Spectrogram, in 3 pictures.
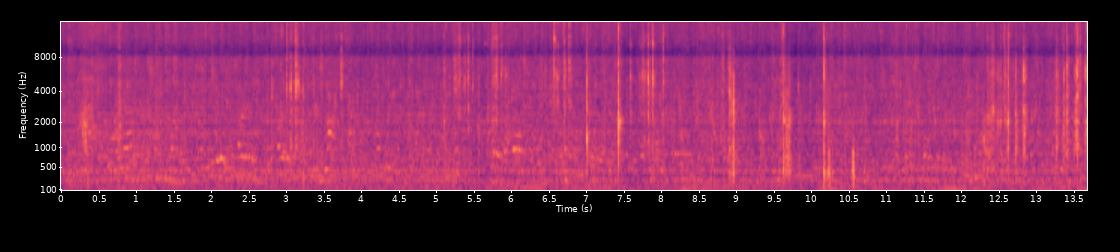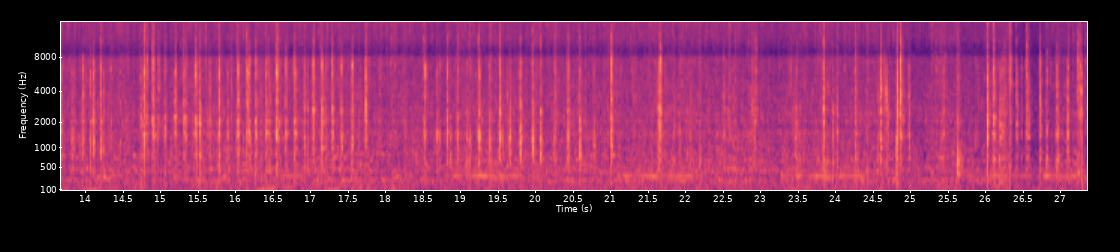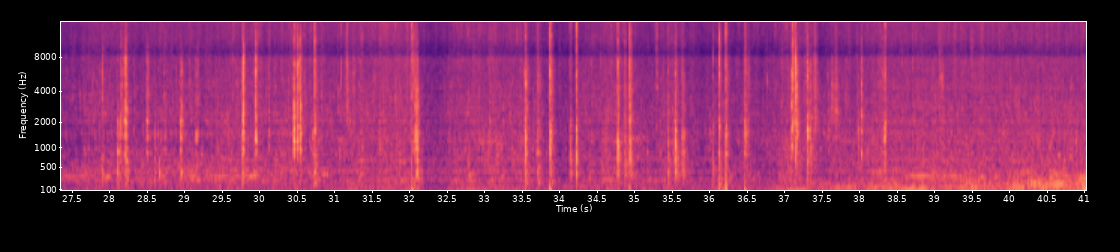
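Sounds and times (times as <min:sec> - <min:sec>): dove cooing: 0:12.2 - 0:31.2.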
